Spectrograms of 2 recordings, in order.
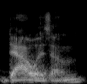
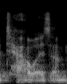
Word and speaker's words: Taoism: a little series on taoism or taoism depending on how you want to pronounce that that t uh i think it's technically pronounced with a d sound um but taoism and uh he did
